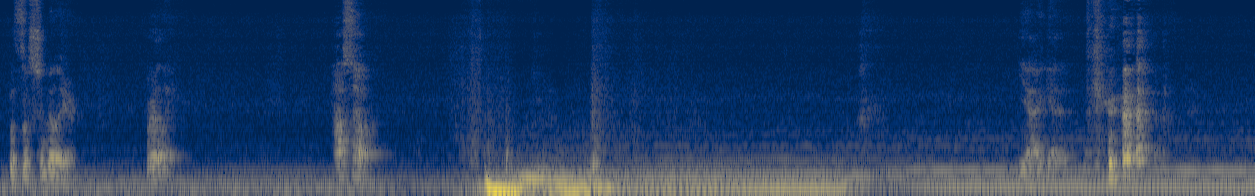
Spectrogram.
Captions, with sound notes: This looks familiar. Really. How so? Yeah, I get it. (laughs)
